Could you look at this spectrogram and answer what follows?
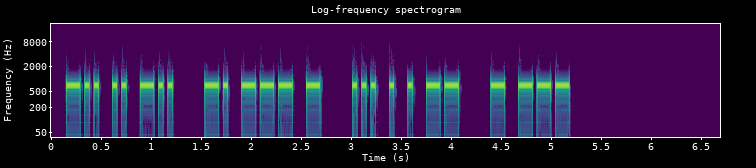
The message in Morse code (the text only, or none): DID NOT SEEM TO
